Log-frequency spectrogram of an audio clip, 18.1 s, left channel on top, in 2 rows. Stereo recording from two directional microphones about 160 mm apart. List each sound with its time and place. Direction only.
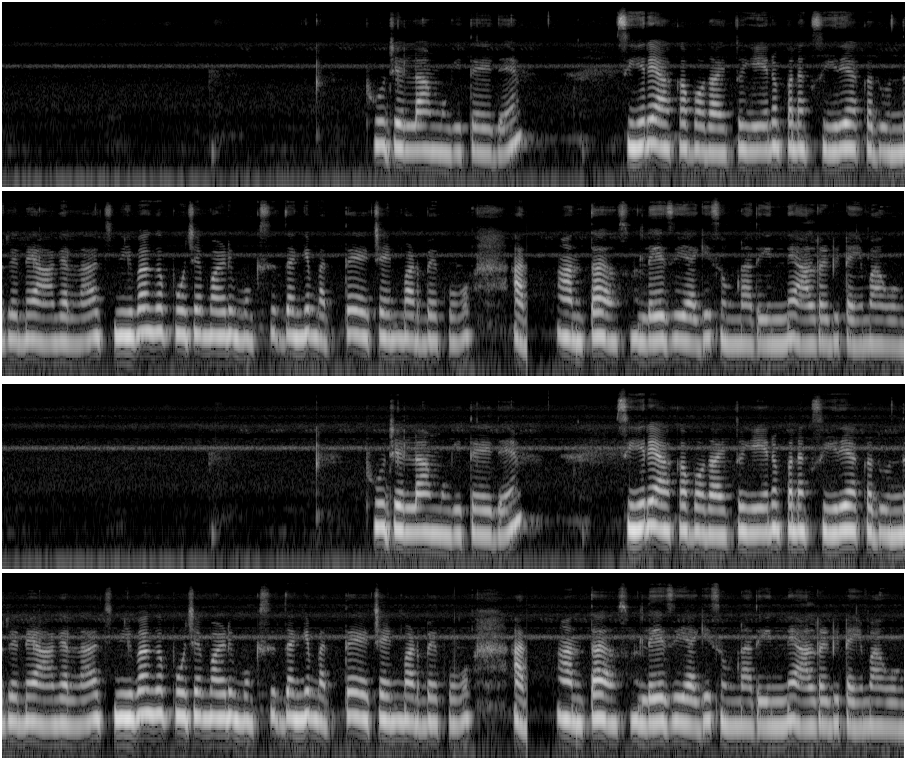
3.1 s cricket: 15° right (ahead or behind)
3.6 s speech: 20° right (ahead or behind)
